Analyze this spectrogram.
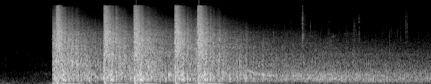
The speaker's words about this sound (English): shoots a duck, and her British Labrador Skeeter is off to retrieve it.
